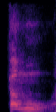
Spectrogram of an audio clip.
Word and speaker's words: Camous: And I guess the last word, your last name is pronounced Camous, as in Camus. Is that correct? That's correct. So, except for, I guess, the O in there.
